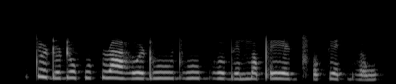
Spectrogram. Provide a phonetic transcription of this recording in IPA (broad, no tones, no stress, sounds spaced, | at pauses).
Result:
t ɵ ɖ o ɖ o p u k ɹ a ɦ ʊː ɖ w uː dʱ uː bʱ ʊ d̪ e n̪ ʌ pʼ eː ɖ t͡sʼ ʊ k e t bʱ ɵ w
